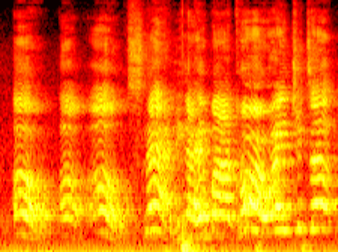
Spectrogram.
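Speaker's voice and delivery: sudden mock panic that he got hit; mock alarm. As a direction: jump in with fake surprise.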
